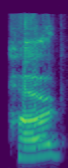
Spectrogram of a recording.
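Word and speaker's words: heard: ভার্বের past ফর্মও হ্যাড passed পার্টিসিপলও হ্যাড হেয়ার হারড হারড first ওয়ার্ডটা হচ্ছে হেয়ার মানে শোনা বাট সেকেন্ড এন্ড থার্ড ওয়ার্ডের উচ্চারণ হচ্ছে হেয়ারড না কিন্তু হারড হড হারড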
